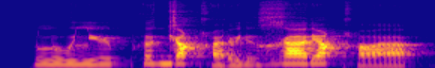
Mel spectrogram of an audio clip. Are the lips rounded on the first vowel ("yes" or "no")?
yes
